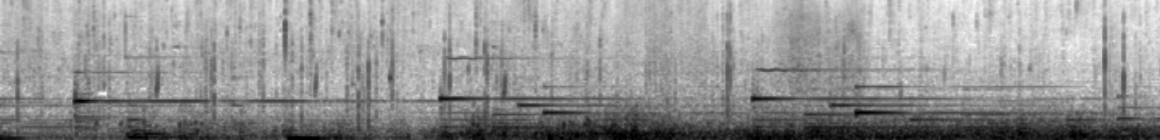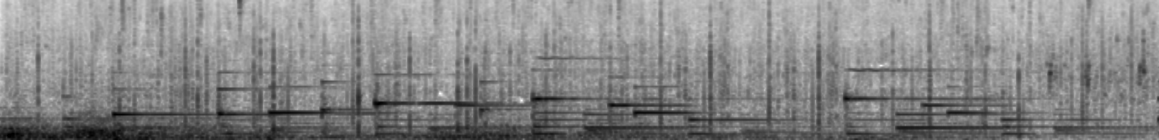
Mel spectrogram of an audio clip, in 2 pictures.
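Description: Rain falling and pattering on garden surfaces, heaviest through the middle stretch, under a soft melodic music track of held notes. A low thud comes about three seconds in.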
